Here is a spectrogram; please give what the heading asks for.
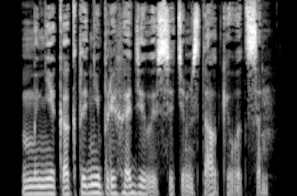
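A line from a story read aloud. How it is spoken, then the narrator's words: Snort. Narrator (Russian): фыркнул Кроу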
